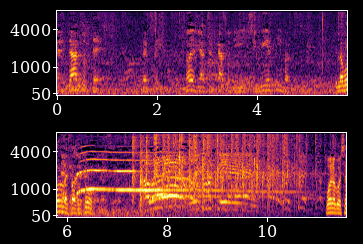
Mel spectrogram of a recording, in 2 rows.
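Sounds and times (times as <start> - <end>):
speech: 0.2 - 1.0, 1.7 - 4.9, 5.6 - 8.1, 11.2 - 11.5
team members applauding: 7.0 - 11.5.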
